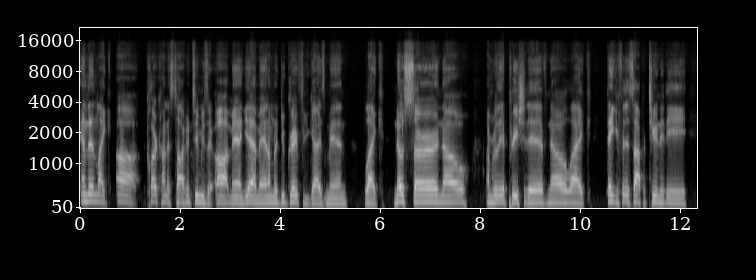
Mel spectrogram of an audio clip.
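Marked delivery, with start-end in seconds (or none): 2.7-12.1 put-on, laid-back, relaxed voice. Imitating a drafted player on the phone with the team owner: Peter Woods voice, laid back. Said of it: "it was very laid back and relaxed".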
